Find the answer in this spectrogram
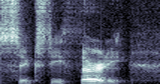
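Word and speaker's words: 6030: three zero okay and that's usually pronounced as 60 thirty now it's not written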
